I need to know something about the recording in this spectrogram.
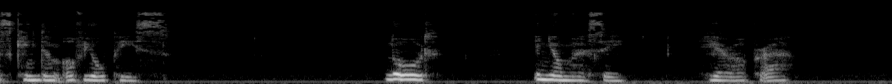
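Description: An older woman speaks slowly and calmly, close to a microphone, with long pauses.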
